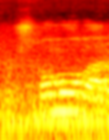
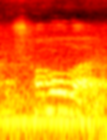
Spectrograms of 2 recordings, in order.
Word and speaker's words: সোমবার: সোমবার, অনেকে বলেন সমবার, সমবার না, সোমবার।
